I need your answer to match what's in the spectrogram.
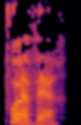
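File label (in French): "pois vert", French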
